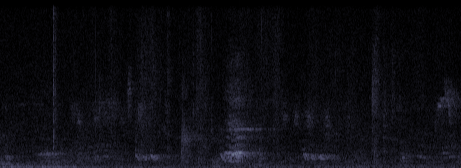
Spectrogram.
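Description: A few short bird calls, about a second apart, the loudest a little past the middle.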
